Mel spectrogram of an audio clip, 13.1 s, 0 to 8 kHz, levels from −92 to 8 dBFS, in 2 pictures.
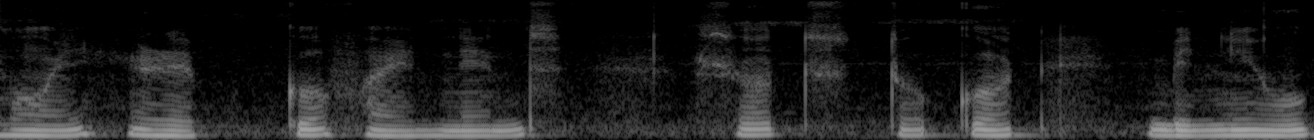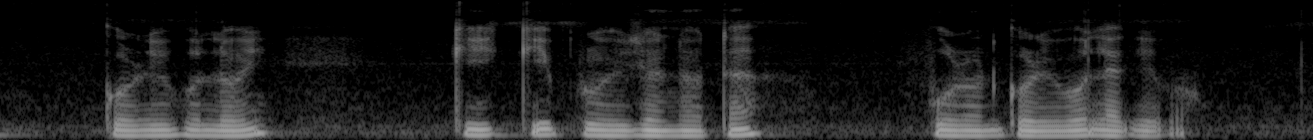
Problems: constant background noise, low volume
